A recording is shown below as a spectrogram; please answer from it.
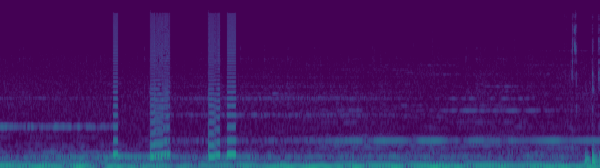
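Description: Software synthesizer sounds from Serum: a few short, bright notes about two to five seconds in, typical of a raw saw wave being auditioned, over a steady low drone and held tones.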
